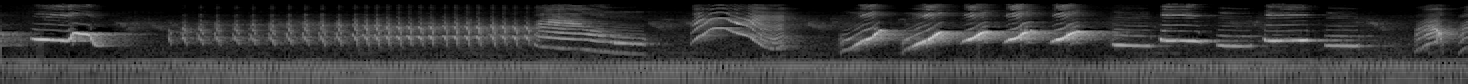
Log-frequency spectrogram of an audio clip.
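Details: Khướu da bò laughingthrush performing its dancing song to attract a female, a varied run of notes: a whistle, a long rising buzzy trill, sweeping slurs, a fast series of rising whistles, then short level notes, with a low electrical hum behind.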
